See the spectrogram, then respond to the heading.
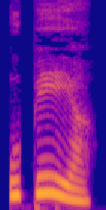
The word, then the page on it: ಉಪೇಯ: kannada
